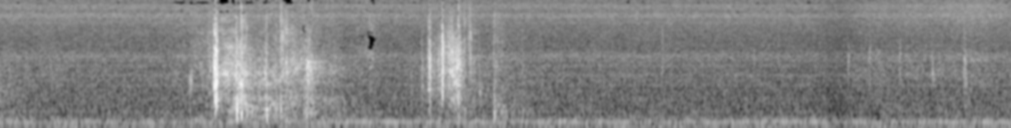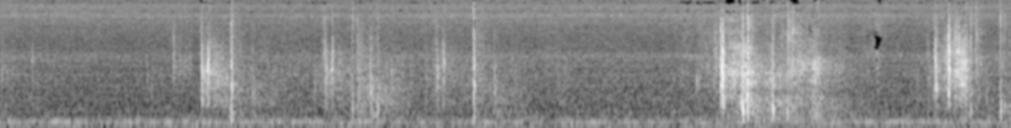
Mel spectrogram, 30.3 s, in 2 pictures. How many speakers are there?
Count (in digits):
0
